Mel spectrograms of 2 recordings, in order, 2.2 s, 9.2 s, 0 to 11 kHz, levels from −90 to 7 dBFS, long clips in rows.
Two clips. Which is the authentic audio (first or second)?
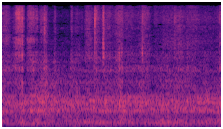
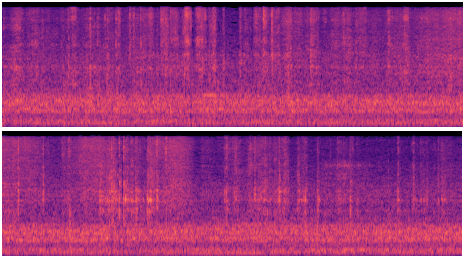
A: second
